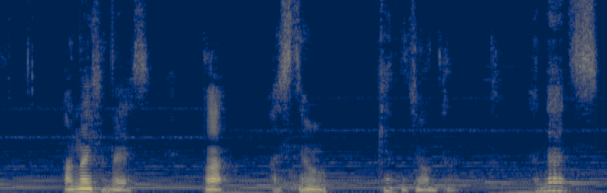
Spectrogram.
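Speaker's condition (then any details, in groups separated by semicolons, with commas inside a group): Facioscapulohumeral muscular dystrophy; genetic, face and upper arms first; progressive, needs effort to feed self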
